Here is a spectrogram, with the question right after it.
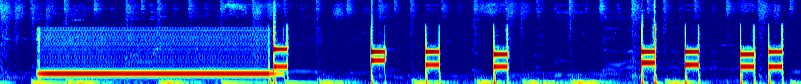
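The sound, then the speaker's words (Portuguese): A steady phone dial tone hums for about two seconds, then gives way to a series of short, clear keypad beeps pressed at an uneven pace as a number is dialed to call a massage parlor, with no one talking. “eu duvido você ligar na casa de massagem e pedir uma mulher sem estria.”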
